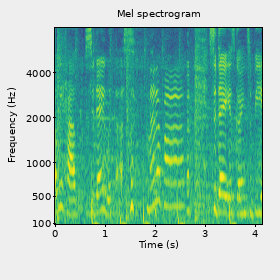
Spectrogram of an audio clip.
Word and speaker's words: merhaba: So if we would like to say hello, we say merhaba.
